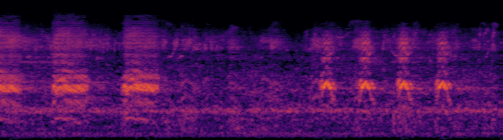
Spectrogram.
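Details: A flock of crows at dawn: three long, raspy caws, a short gap, then four quicker clipped caws in a fast row, over a low constant hum.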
